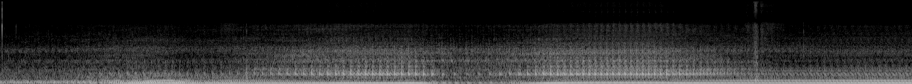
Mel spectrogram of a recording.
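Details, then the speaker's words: 2006 VW Golf Plus 1.9 TDI, 209,000 km, DPF warning and power loss: revved twice, rough clattering knock under the drone when given throttle; worn hydraulic lifters and scored camshaft. "Вот что причиной, скорее всего, то, что я вижу по звуку- это протёртый, видимо, компенсатор где-то на каком-то цилиндре протирается"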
